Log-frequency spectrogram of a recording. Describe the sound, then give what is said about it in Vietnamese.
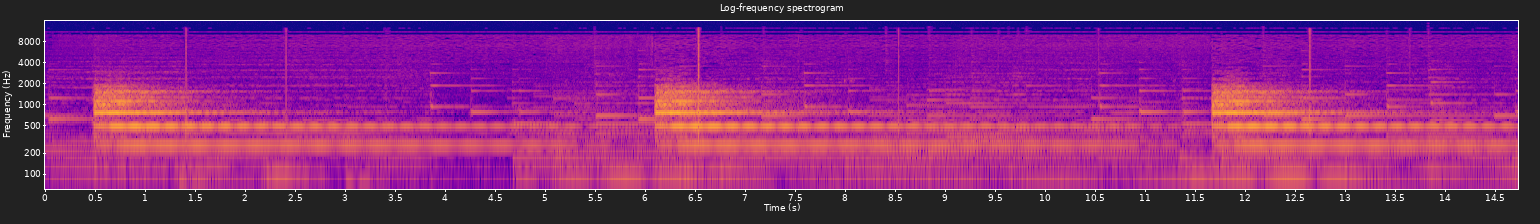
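Three loud, resonant strikes of a great bell outside a hall's doors ring about six seconds apart. Each strike has a bright clang and a long humming decay. No one speaks. “ngoài cửa điện bỗng nhiên vang lên một tiếng chuông thật lớn.”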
